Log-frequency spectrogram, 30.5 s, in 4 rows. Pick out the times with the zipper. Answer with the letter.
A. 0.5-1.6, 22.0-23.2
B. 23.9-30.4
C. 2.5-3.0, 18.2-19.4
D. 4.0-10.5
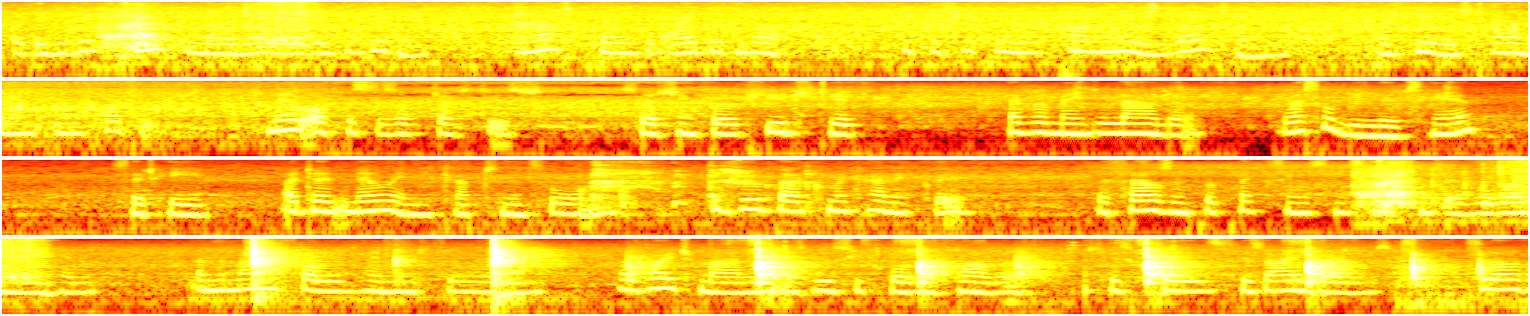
A.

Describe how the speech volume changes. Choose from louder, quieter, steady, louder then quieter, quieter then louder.
steady.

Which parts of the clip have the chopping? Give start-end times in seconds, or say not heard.
23.9-30.4.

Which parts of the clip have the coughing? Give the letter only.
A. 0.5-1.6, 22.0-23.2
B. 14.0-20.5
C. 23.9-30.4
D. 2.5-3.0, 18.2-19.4
D.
